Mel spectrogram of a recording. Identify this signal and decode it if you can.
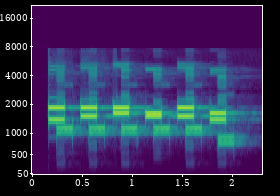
Multi-frequency trunk signalling (R2, with the far end's replies), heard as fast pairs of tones, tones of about 160 ms. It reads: 789382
